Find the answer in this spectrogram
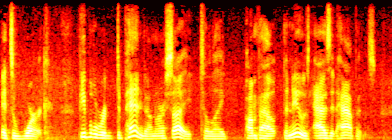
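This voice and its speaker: With a plain, everyday voice, this man speaks fairly slowly at a fairly high pitch, his intonation lively. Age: 20s. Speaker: anime news writer. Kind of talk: casual chat.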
